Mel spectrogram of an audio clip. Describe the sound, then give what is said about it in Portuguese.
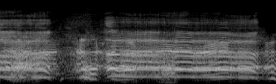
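A voice imitates a horse-like cry, a loud, wavering wail of about three seconds with shaky pitch and a brief break midway, more whinny than sob. “às vezes, choro como um cavalo e faço...”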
